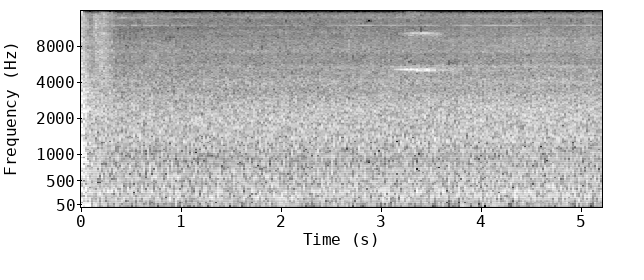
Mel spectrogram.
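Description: Taiwan Railway EMU900 electric multiple-unit train running past at close range and pulling away: a steady rumble of wheels on rail, with a couple of sharp knocks right at the start.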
